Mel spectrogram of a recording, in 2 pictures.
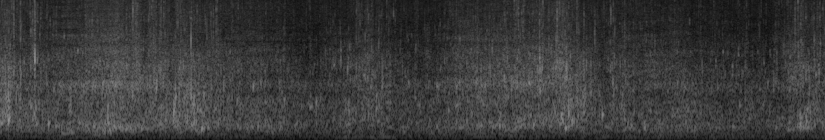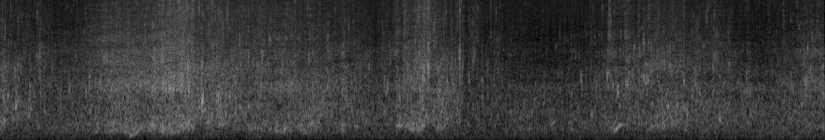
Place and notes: Rivedoux-Plage, France - The sea
Sound of the sea at the quiet Rivedoux beach.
